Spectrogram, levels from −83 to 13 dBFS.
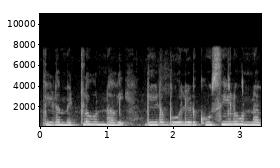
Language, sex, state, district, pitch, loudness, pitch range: Telugu, female, Telangana, Hyderabad, 240 Hz, -10 LUFS, 235-250 Hz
